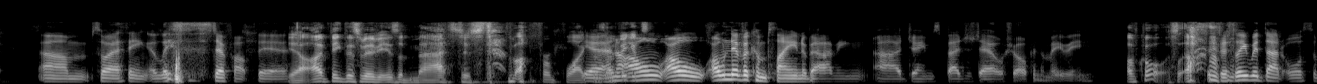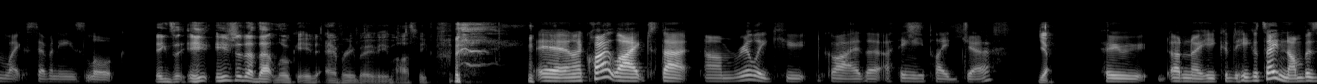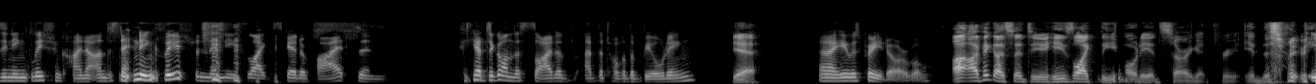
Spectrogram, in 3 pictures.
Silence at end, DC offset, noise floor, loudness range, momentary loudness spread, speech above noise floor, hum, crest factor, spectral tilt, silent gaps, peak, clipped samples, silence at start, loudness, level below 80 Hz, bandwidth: 0 s; under 0.1%; -78 dBFS; 13 LU; 21 LU; 53 dB; none; 24 dB; -2 dB/octave; none; 0 dBFS; under 0.1%; 0.4 s; -23 LUFS; -66 dBFS; 7.8 kHz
